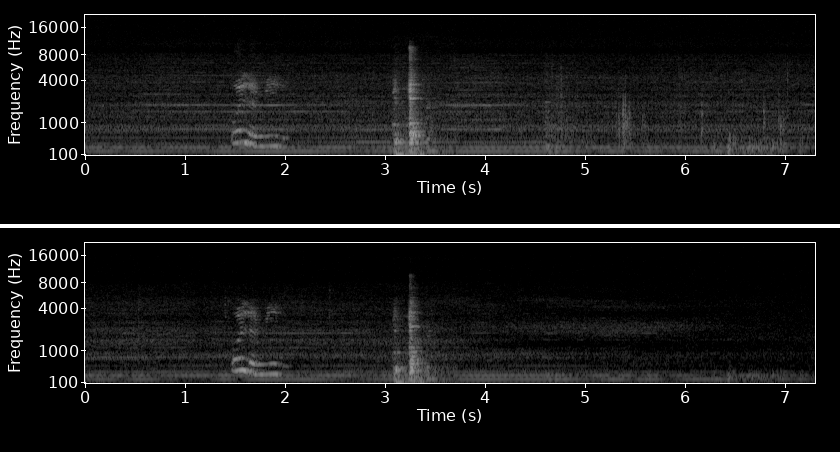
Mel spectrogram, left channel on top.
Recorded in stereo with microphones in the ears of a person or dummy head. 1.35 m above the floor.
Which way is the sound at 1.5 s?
10° left (ahead or behind).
